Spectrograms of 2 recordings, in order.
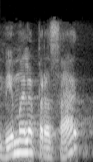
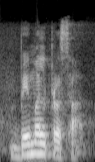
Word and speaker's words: Vimala Prasad: name is bimala prasad It's actually Vimala Prasad. But in Orya they they don't pronounce va. Oraya people Bengali people they don't pronounce va. So they say ba instead of va they say ba.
